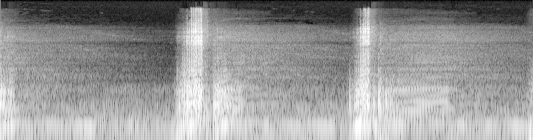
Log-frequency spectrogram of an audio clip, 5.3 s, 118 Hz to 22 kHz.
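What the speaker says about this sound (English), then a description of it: "the speed that this big V8 spins up is quite impressive" A big V8 engine, from a Hummer H2 or Hennessey Mammoth, blips twice in quick sharp revs over a low idle, each rise spinning up fast and falling away, close and loud.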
